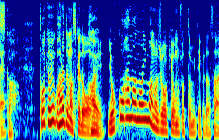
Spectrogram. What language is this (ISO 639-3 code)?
jpn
